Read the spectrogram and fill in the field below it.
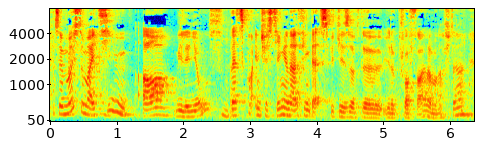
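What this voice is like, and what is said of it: French accent in English. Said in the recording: “You're French. ... You've still got the accent.”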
